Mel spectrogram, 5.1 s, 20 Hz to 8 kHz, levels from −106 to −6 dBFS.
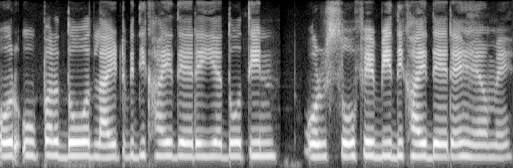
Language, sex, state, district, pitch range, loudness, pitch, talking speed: Hindi, female, Bihar, Vaishali, 230-240 Hz, -13 LUFS, 240 Hz, 220 wpm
